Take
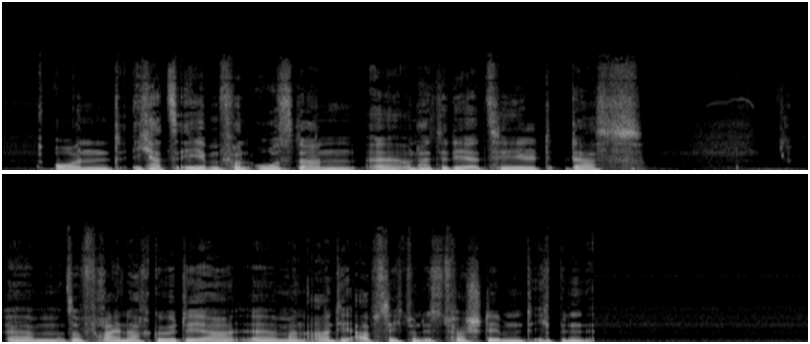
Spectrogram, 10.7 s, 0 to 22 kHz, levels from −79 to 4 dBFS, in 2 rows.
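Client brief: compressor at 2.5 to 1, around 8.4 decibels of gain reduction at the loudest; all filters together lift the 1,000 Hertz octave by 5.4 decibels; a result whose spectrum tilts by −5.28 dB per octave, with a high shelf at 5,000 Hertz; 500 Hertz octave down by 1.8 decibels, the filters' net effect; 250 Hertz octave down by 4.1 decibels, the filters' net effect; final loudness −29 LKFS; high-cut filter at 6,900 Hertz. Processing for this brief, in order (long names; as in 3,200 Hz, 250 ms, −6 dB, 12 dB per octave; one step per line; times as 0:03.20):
low-pass filter 6,900 Hz
parametric band 250 Hz −5.5 dB
parametric band 500 Hz −3 dB
parametric band 1,000 Hz +9 dB
high-shelf EQ 5,000 Hz −3 dB
downward compressor 2.5 to 1, threshold −36 dBFS
level +9.5 dB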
